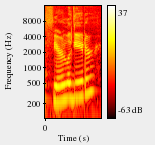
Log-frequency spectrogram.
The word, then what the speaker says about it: Feraligator: He had a Fearligator. For alligator, yeah. Oh, is that how you say it? Yeah. Dang it. Because it's feral and alligator. I thought it was Feraligator.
